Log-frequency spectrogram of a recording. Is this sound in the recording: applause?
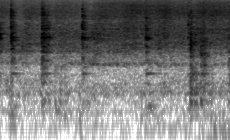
no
